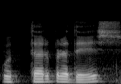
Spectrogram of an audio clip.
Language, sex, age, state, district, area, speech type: Goan Konkani, male, 18-30, Goa, Ponda, rural, spontaneous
